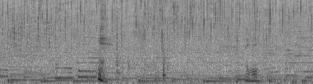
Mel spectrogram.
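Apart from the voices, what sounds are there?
heavy rain while camping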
